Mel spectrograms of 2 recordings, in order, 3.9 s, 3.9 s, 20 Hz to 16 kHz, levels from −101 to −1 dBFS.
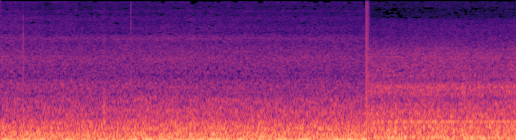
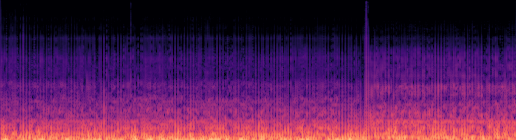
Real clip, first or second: first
